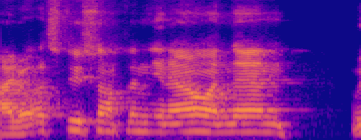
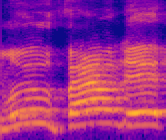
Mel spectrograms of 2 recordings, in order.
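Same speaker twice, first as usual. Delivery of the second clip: put-on shrill, carrying, very high, loud shout; 11 semitones higher, 6 dB louder than usual. Retelling how she shouted during their search, imitating her yelling. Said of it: "she's yelling like".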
